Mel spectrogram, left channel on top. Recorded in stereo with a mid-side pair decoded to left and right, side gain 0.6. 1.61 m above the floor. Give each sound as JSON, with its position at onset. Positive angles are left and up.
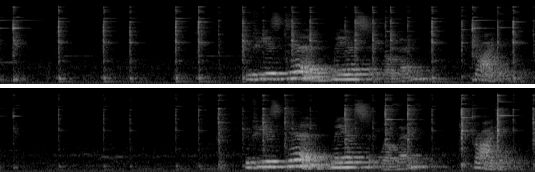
{"t": 2.5, "sound": "a woman speaking", "azimuth_deg": -40, "distance_m": 2.0}
{"t": 3.8, "sound": "a woman speaking", "azimuth_deg": -60, "distance_m": 1.1}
